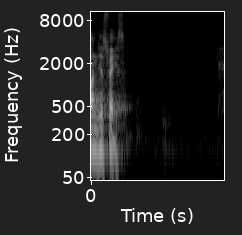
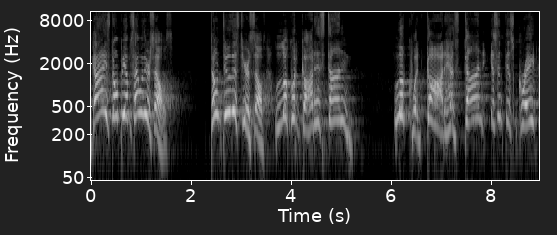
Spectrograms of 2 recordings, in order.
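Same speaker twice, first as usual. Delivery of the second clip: much higher and louder, pleading with the guys; Joseph pleading; 8 dB louder than usual. Acted. Joseph urges his brothers, high, loud and pleading. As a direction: beg them not to blame themselves.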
